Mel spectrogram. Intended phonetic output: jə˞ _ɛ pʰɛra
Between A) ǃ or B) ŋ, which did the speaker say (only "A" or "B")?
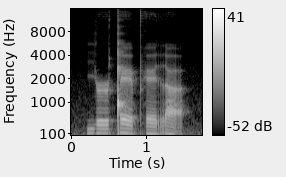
A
